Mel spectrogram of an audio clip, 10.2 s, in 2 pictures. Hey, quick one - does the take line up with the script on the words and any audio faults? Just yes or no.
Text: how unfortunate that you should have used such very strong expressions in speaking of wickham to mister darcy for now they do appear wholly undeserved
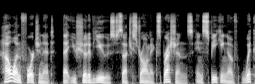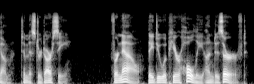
no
